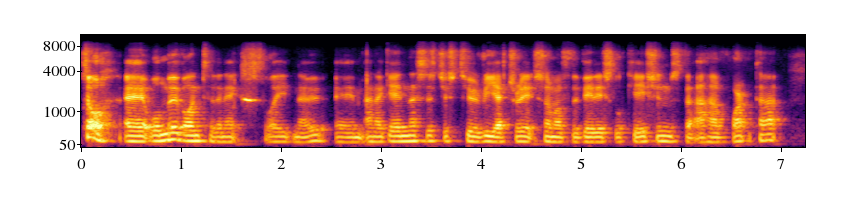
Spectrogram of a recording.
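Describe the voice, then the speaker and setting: Speaking in a Glasgow accent, a man of medium pitch talks at a fairly quick pace with monotone, flat intonation. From Scotland, Glasgow. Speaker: sports events manager, active schools coordinator. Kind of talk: careers presentation. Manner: hesitant, many fillers and repetitions.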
